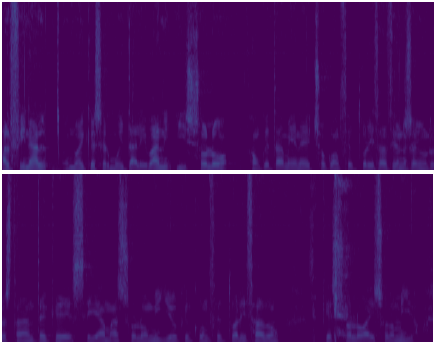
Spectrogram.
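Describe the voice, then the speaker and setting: A man speaks at a very fast pace. His medium-pitched voice has a dark, mellow tone. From Madrid, Spain. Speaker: chef and restaurateur. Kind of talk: conference panel discussion. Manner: animated, with frequent hesitations.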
